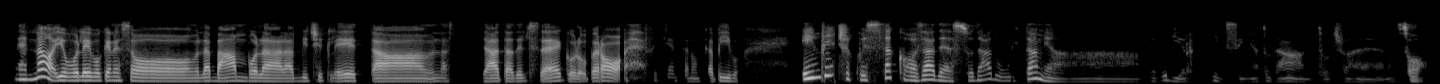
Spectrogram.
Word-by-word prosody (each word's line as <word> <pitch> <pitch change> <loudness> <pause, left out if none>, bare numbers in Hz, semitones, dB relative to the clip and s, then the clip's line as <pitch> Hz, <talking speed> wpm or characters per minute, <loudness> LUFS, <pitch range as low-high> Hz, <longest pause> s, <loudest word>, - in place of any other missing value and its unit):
Eh 230 -1 -1
no, 330 +10 +6
io 185 +1 +3
volevo 185 0 +2
che 185 +1 +1
ne 185 0 -3
so, 150 -3 +1
la 160 +2 -1
bambola, 155 -2 +1
la 145 0 -1
bicicletta, 145 -2 0
la 145 -1 -11
sfilata 145 -1 -2
del 150 0 -8
secolo, 170 +2 0
però, 155 +1 +3
eh, - - -3 0.2
effettivamente 165 0 -23
non 135 -1 -20
capivo. 145 0 -9 0.6
E 255 - +4
invece 330 - +1
questa 215 +9 -2
cosa 205 - -2
adesso 180 -5 +1
da 200 +3 -10
adulta 210 +3 -7
mi 225 -11 -7
ha 135 -2 -17 0.8
devo 150 +7 -25
dirti, 170 +1 -22
insegnato 260 - -17
tanto, 150 +12 -18
cioè - - -17 0.3
non - - -34
so. - - -5
160 Hz, 150 wpm, -27 LUFS, 150-190 Hz, 0.8 s, no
